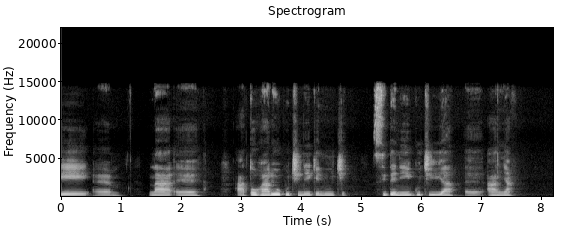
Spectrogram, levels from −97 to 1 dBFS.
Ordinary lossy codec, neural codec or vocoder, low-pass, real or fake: none; none; 14.4 kHz; real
